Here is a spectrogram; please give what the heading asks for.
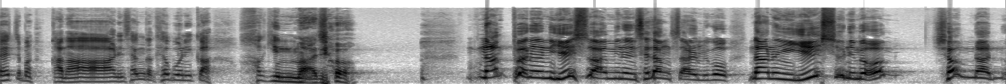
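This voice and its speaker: A male pastor preaching in a storytelling way, with a high, swooping voice. He talks slowly and deliberately, with a gravelly edge, and keeps switching into character voices. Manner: animated, acts out the voices of the people in his story. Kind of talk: storytelling sermon.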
